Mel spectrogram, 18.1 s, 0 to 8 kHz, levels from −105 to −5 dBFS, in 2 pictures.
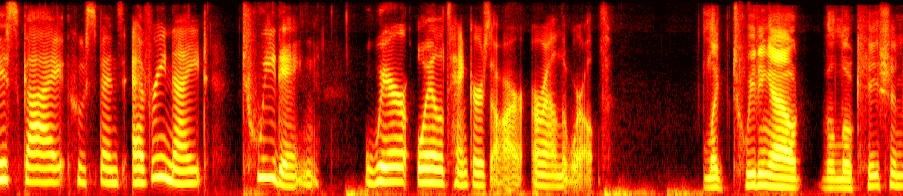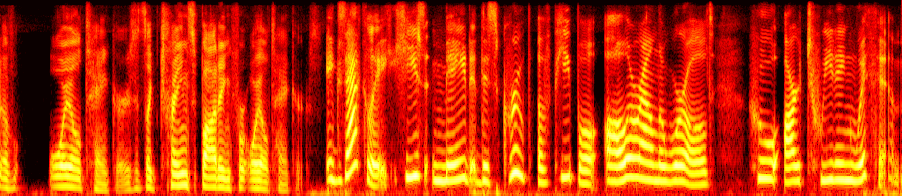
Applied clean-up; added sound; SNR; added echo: neural mask model DeepFilterNet 3.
